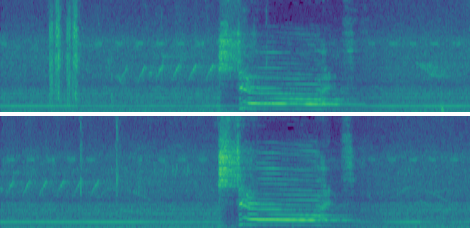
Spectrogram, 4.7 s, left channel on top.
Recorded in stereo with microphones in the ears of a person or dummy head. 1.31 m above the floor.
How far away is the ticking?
I don't hear ticking.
